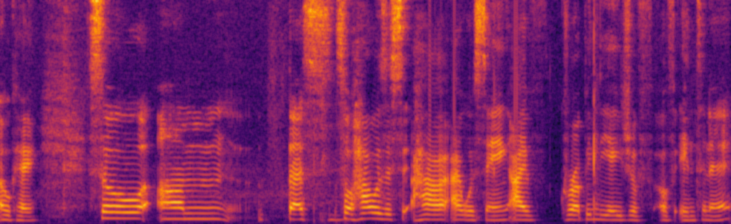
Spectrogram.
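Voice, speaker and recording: A woman's fairly low-pitched voice at a fairly slow pace, intonation fairly even. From France, Cameroonian parents. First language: French. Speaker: artist and photographer. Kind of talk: podcast interview. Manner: many fillers and restarts.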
